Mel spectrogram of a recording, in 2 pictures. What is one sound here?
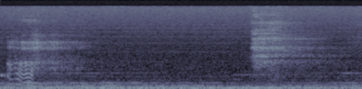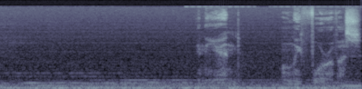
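Low, dark music drones steadily.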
